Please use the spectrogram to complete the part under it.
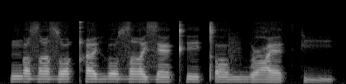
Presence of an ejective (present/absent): present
